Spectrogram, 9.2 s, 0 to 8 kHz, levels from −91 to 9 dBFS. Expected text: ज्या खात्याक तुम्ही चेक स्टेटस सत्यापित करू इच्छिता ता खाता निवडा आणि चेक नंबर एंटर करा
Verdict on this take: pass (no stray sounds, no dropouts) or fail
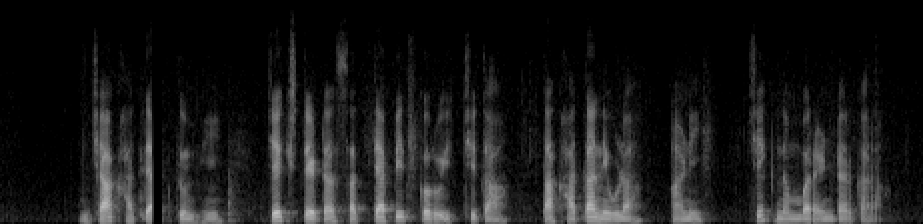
fail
